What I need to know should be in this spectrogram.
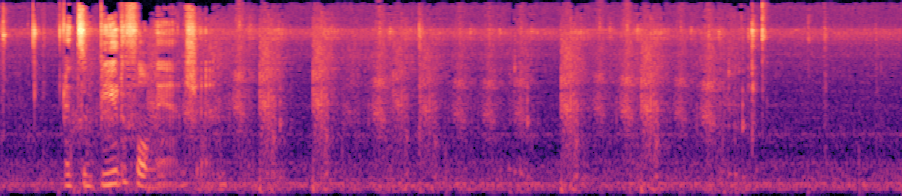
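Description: A game character munches on an apple with quick crunching bites.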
